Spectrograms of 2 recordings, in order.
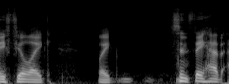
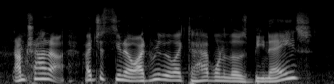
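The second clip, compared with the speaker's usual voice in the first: put-on, pitched-up Midwestern accent; 7 semitones higher than usual. Playing a visitor asking the way to Bourbon Street, the speaker talks in a Midwestern accent. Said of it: "do like a Midwestern accent?".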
